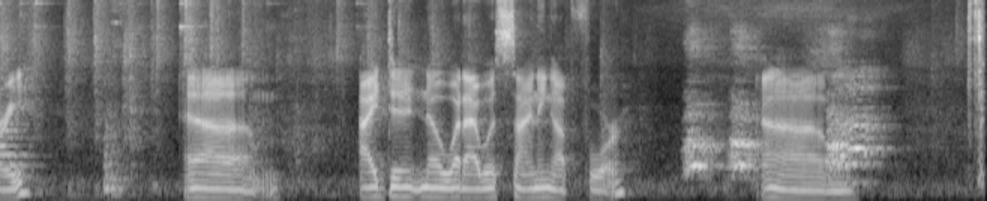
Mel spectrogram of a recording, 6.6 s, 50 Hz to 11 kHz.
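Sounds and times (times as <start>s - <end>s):
speech: 0.0s - 4.3s, 5.1s - 5.8s
dog barking after being let outside: 4.6s - 6.0s.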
